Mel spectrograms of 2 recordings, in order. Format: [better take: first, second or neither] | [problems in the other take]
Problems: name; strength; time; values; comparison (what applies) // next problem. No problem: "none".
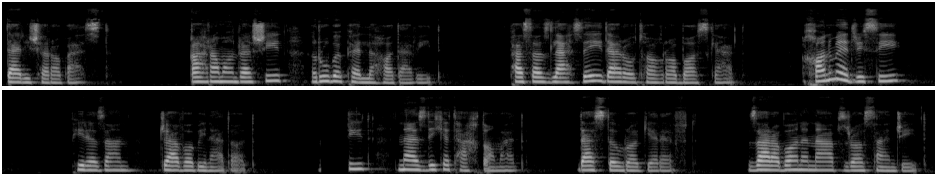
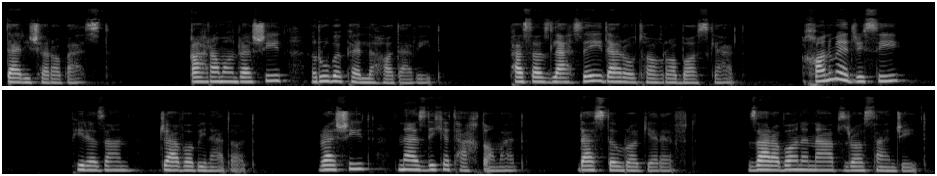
second | audio cutting out; at 13 s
